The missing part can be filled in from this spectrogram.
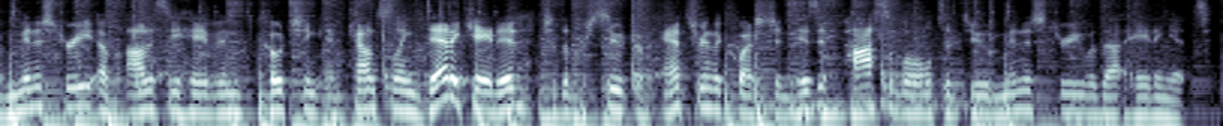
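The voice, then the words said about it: Strong Midwestern American accent. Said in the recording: “I said possible in the most Midwestern accent I've ever had in my life.”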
